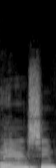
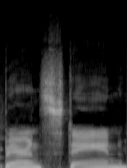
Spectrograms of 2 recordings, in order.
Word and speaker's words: Berenstain: What about I- Berenstein Bears? is It's Berenstain yeah, Bears it's is spelled the actual it's spelled last like name.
